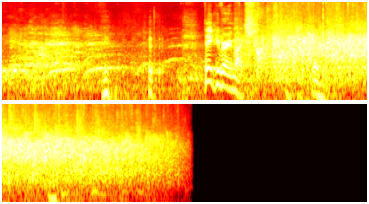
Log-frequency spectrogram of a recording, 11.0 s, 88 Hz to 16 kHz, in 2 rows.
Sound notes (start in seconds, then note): 0.1 laughs; 6.6 applause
